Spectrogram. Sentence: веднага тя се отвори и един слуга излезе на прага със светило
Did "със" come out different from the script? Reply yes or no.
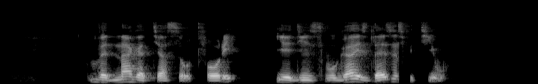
yes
